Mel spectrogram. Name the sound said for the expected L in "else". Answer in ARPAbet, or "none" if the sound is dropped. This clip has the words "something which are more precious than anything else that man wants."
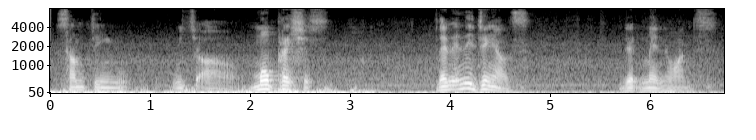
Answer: L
